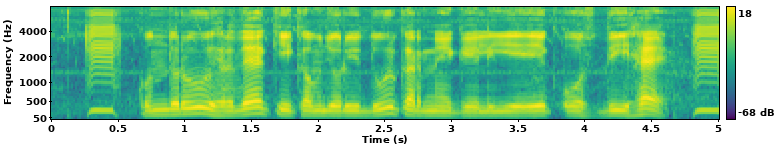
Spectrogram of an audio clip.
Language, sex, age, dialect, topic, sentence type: Hindi, male, 25-30, Kanauji Braj Bhasha, agriculture, statement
